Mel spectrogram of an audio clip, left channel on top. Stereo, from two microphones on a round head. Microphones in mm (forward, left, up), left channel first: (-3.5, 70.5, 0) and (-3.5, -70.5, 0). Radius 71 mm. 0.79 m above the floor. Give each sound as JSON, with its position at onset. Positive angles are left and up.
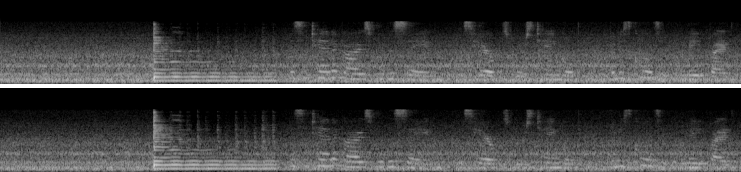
{"t": 1.5, "sound": "a guitar", "side_deg": -25, "distance_m": 1.2}
{"t": 2.9, "sound": "a woman speaking", "side_deg": 45, "distance_m": 4.5}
